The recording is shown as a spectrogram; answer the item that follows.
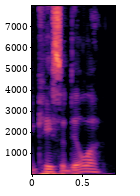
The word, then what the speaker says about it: quesadilla: You want that soapy quesadilla? – It'll clean you right up. – It's one of my pet peeves. Everybody should know you don't pronounce the L's in quesadilla.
